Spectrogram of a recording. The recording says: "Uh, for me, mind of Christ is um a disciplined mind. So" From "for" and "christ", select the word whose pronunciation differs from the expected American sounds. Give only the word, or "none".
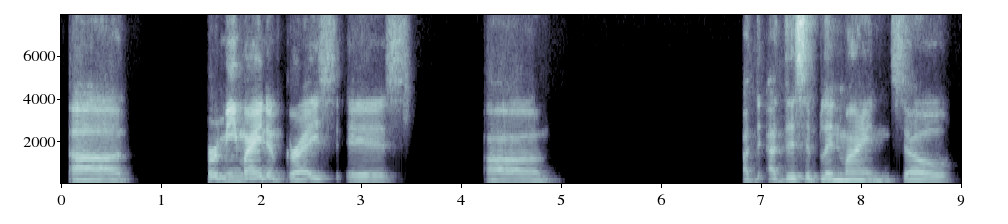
christ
